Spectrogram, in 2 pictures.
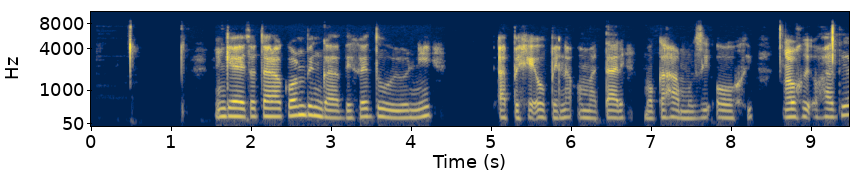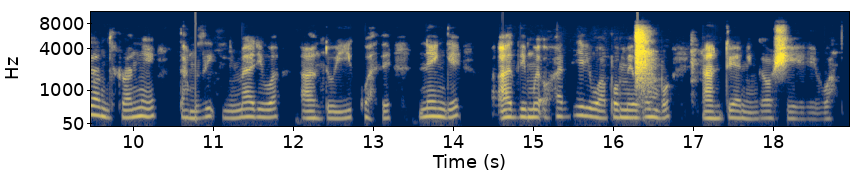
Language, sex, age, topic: Oshiwambo, female, 25-35, agriculture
